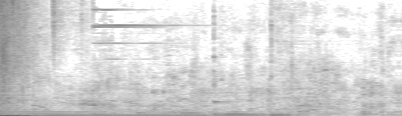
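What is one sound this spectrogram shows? A card game's sound effects chime and hum.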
